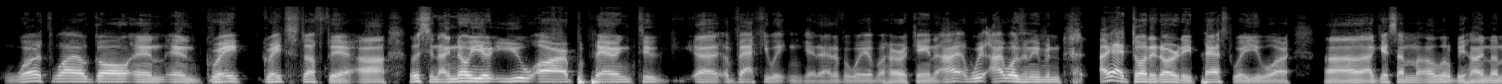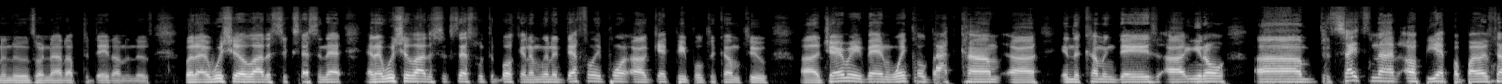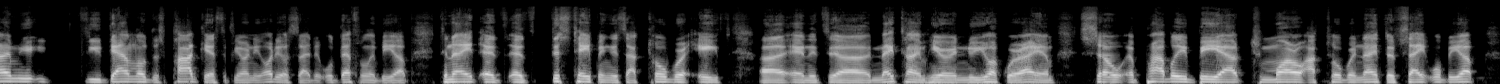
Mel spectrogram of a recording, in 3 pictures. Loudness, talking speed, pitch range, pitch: -15 LUFS, 215 wpm, 100-125 Hz, 115 Hz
